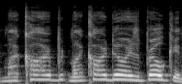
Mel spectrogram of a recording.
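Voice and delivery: mock dismay of a skit character; distressed skit character. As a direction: raise the voice like someone announcing trouble. Voices a skit character calling out a problem.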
